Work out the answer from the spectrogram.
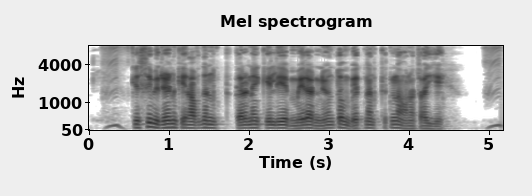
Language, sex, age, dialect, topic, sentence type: Hindi, male, 25-30, Marwari Dhudhari, banking, question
